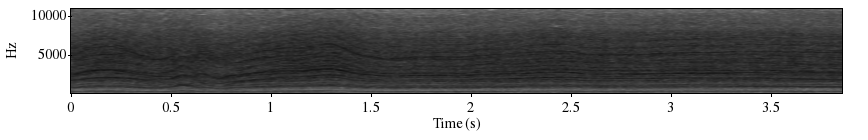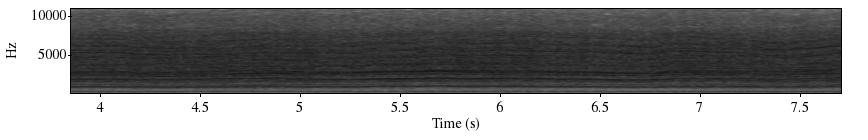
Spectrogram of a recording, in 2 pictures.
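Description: FPV quadcopter's motors and propellers whining as it flies. The pitch swings up and down for the first second or so as the throttle changes, then holds nearly steady.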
